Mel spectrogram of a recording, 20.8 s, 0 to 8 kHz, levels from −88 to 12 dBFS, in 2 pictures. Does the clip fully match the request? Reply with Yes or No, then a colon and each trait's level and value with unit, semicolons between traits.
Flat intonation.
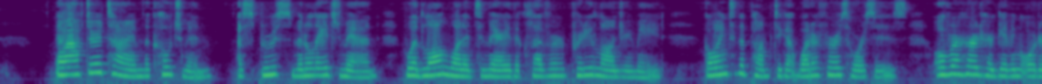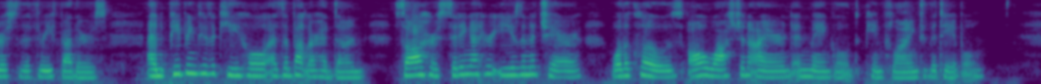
No: average, 3.8 semitones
